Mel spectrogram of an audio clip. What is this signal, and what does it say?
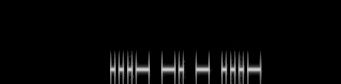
Morse code, heard as a keyed tone, about 28 wpm, 700 Hz. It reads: VNTV
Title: All Cut Numbers - 4-Digit 28wpm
